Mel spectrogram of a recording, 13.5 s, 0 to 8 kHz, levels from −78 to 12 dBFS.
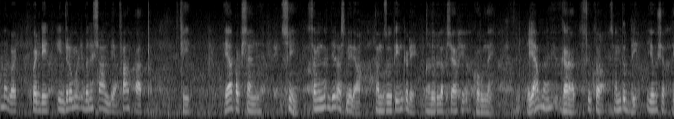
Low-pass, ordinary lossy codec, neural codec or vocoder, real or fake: none; none; codec, 16 kHz, 0.8 kbps, ZipCodec; fake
